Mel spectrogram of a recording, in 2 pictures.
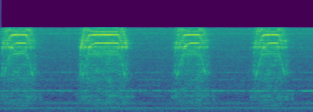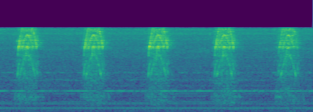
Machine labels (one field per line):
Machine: slide rail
